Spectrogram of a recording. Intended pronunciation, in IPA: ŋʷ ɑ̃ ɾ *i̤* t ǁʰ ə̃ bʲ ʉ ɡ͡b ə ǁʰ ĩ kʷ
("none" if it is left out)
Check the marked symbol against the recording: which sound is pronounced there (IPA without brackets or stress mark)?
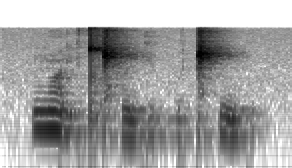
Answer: i̤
